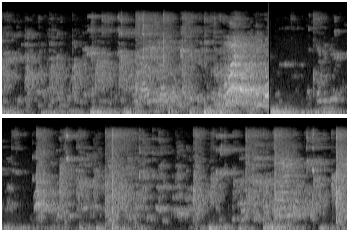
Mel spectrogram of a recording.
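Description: A badminton racket strikes a shuttlecock in an echoing indoor hall.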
